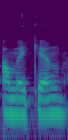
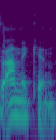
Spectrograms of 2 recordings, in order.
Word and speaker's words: Anniken: your first name uh in norwegian it's pronounced anakin right but the english way is anakin anakin right okay perfect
